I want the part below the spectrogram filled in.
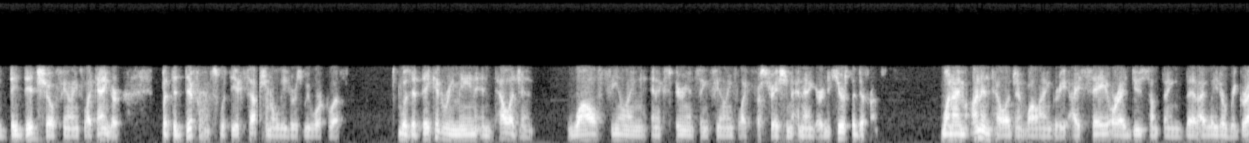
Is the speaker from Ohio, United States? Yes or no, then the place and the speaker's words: no; New York City, New York, United States; I was raised in Brooklyn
